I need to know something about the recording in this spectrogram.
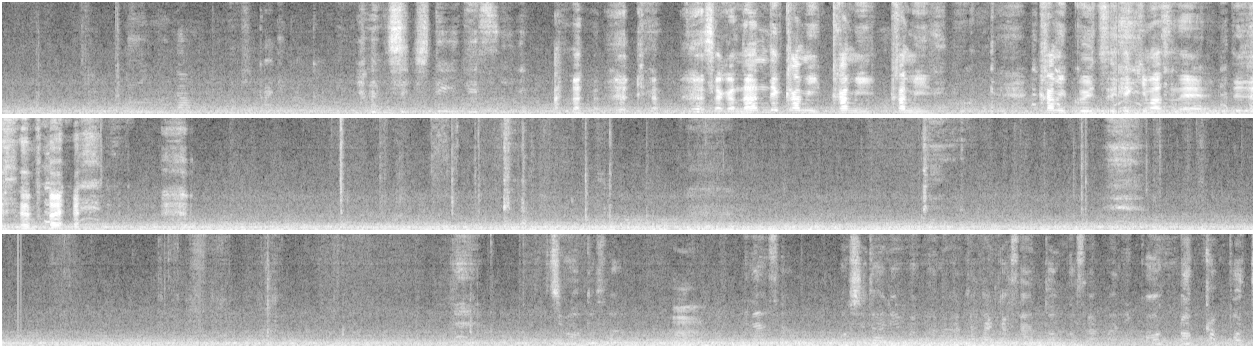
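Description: A car engine and road noise hum steadily inside a moving car.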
